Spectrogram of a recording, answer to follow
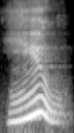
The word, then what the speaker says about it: yew: U.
